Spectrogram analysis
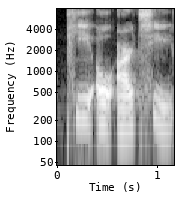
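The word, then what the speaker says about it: porte: can pronounce the C but the word poor p o r t for Port I don't hear the T poor if I put an e after the T now I pronounce the T port and that means door whereas poor means like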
